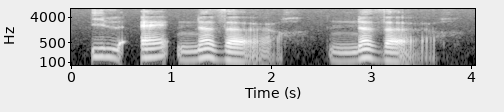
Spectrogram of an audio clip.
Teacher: we won't pronounce the F, but it would sound a bit more like V, like a V. Okay, so if you make the liaison, it would sound like il est 9 heures.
